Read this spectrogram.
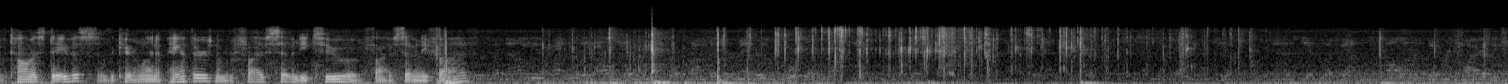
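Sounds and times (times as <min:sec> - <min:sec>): plastic wrapper crinkling: 0:05.8 - 0:12.7.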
